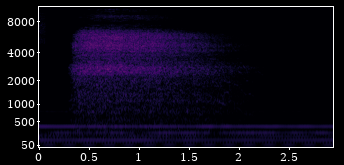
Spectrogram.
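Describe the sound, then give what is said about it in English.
Slow, deep inhale through the nose during a guided meditation, a soft, steady breathy hiss that swells and then tapers over a few seconds, over a low sustained drone. “Together, let's take a slow, deep breath in through the nose.”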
